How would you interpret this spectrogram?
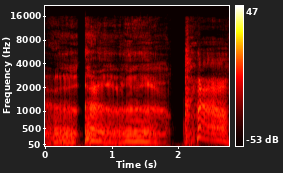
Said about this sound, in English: Oh, sorry. I had to clear my throat. It's the spring allergies, is it?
